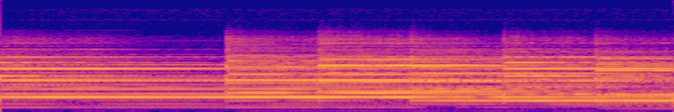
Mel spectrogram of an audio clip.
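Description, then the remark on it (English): Electronic chapel bells, played through a speaker in a bell tower, ring out in a steady sequence of sustained, overlapping tones, each new strike arriving about every half second, loud and reverberant with no voices present. “That is then picked up by electronic pickup, similar to an electric guitar, and then sent up to the speaker in the bell tower, and that's how your bells work.”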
